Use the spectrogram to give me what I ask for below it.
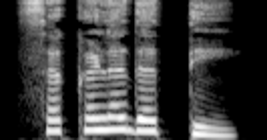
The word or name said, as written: ಸಕಲದತ್ತಿ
